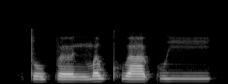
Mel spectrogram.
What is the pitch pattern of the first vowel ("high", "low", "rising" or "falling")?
low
